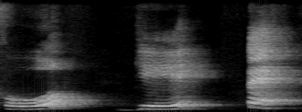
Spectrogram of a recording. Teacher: Não ouvimos o som da vogal U.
